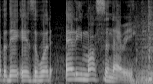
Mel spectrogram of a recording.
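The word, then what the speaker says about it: eleemosynary: other word for the day is the word Ellie mercenary Ellie mercenary it is spelled e-l-w-e-m-o-s-y-n-a-r-y it is an adjective and it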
